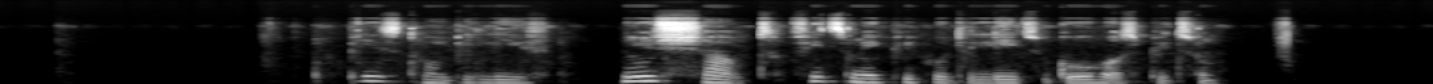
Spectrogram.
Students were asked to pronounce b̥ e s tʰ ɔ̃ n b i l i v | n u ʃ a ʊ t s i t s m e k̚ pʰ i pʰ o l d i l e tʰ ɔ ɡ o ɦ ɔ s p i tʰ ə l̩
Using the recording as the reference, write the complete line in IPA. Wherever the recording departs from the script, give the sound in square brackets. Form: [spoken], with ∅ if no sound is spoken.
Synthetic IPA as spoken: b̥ e s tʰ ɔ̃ n b i l i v | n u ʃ a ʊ t [f] i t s m e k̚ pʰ i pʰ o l d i l e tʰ [u] ɡ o ɦ ɔ s p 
